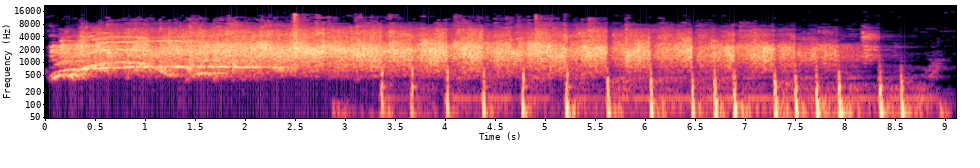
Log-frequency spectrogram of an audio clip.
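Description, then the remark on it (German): Loud, sustained applause from an audience fills the whole clip, and partway through a steady, deep thumping beat joins in underneath the clapping, with no one speaking. “Fetten Applaus.”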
